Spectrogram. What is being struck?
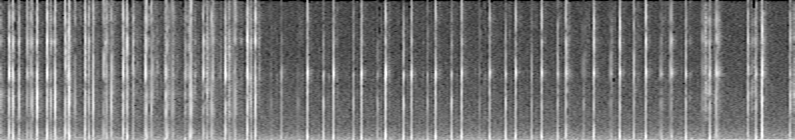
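Plastic spoon.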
